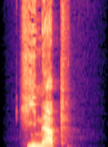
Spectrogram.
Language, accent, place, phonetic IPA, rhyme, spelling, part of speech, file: German, Germany, Berlin, [hɪˈnap], -ap, hinab, adverb, De-hinab.ogg
- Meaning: down, downwards (from the own location downwards)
